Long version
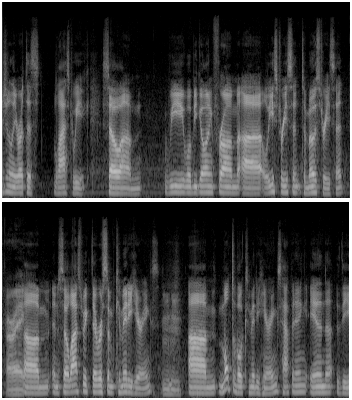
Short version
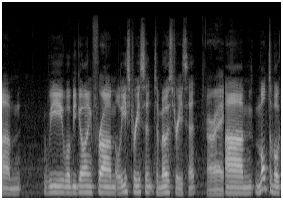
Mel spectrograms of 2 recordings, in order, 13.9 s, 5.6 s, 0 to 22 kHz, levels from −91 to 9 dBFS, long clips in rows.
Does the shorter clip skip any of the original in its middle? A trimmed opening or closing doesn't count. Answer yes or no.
yes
